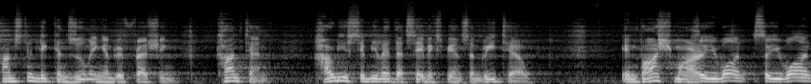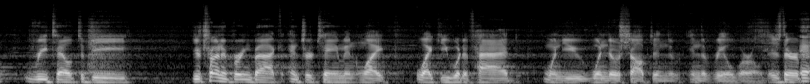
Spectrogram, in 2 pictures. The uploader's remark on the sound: Live at An Evening With Code Commerce. In this episode, you'll hear two interviews from the latest edition of An Evening With Code Commerce in Las Vegas.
